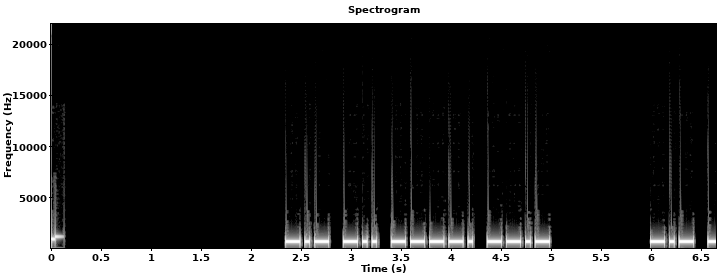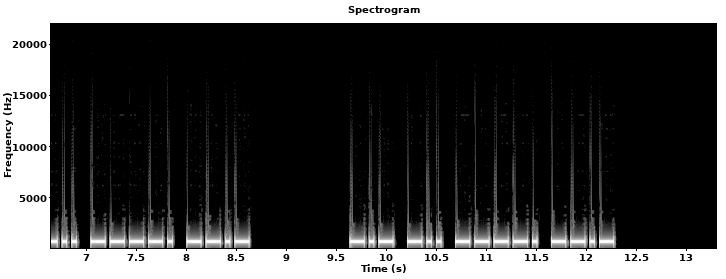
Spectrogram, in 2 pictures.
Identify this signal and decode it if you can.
Morse code, heard as a keyed tone, about 25 wpm, 700 Hz. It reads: KD9Q KD9Q KD9Q
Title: USA Call Signs - 4 Characters - Repeated 3x - 25wpm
